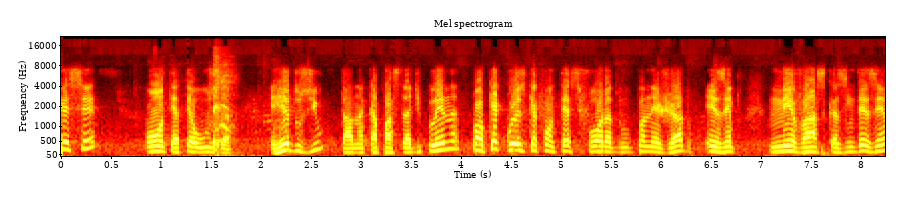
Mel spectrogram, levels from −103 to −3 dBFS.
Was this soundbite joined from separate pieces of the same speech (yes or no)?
yes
